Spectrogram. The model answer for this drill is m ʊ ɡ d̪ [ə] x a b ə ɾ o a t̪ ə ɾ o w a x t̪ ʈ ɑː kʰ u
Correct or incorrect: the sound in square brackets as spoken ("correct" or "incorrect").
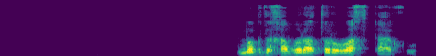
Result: correct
